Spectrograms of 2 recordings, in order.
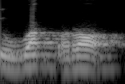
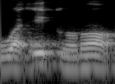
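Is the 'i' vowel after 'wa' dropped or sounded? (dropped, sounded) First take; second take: dropped; sounded. First: The words run together with no extra vowel. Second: A separate 'i' vowel is sounded after 'wa'. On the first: The speaker calls it right. "tetapi waqra" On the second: The speaker calls it wrong. "atau wa iqra, bukan"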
